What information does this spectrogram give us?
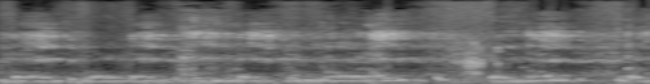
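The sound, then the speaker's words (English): A European red deer stag bellows its rutting mating call, loud, in deep, rough roars that repeat in surging pulses with no other voices. “Is it a mating call? Calling the ladies. Also, he looks like a moose.”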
